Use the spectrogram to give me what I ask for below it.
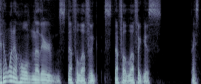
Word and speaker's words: Snuffleupagus: I don't want to hold another snuffleupagus. I said it wrong again. Snuffleupa. How many episodes are we going to mispronounce snuffleupagus?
